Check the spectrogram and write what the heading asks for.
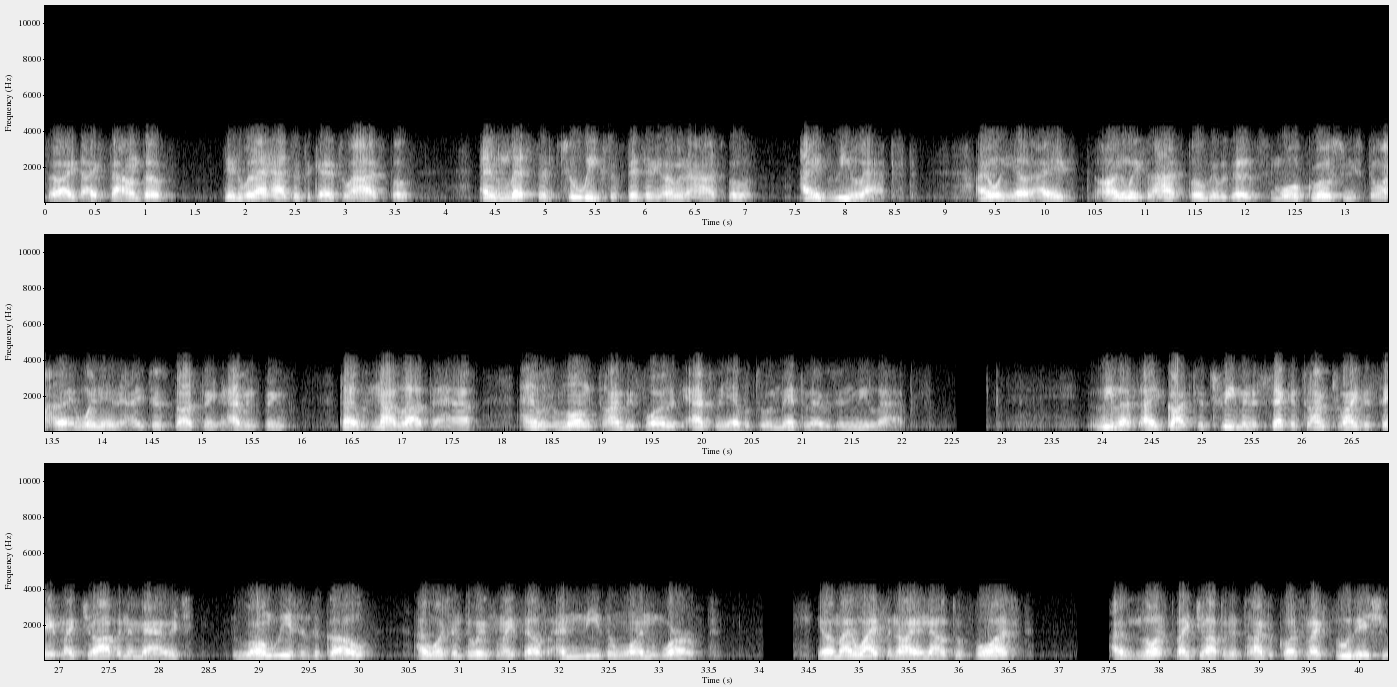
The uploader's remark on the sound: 100 Pounders Phone Meeting, 8/11/23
